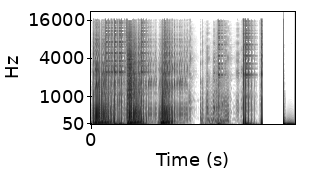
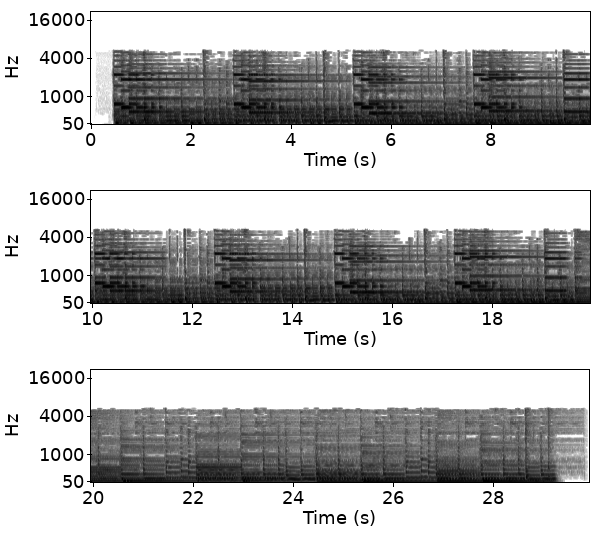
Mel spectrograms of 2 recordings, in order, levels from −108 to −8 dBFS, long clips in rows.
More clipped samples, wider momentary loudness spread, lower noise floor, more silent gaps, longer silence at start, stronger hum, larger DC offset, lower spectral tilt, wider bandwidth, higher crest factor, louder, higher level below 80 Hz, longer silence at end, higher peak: second, under 0.1% vs 0.3%; first, 14 LU vs 10 LU; about the same, -48 dBFS vs -46 dBFS; neither; second, 0 s vs 0.45 s; neither; second, under 0.1% vs 0.6%; second, -5 dB/octave vs -7.5 dB/octave; first, 17 kHz vs 5.4 kHz; first, 20 dB vs 12 dB; second, -23 LUFS vs -11 LUFS; second, -26 dBFS vs -18 dBFS; second, 0 s vs 0.65 s; about the same, 0 dBFS vs 0 dBFS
